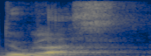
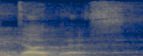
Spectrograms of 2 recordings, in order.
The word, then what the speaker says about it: Douglas: Madonne Douglas Douglas Douglas Douglas en anglais Douglas mais je suppose en français on le prononce Dougla donc il est avec Dougla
